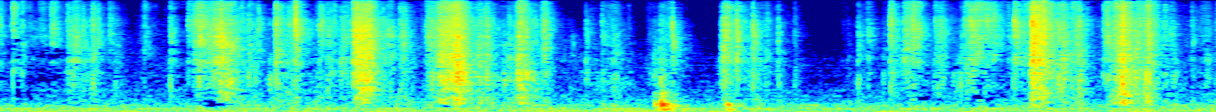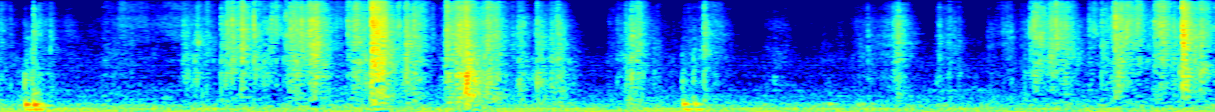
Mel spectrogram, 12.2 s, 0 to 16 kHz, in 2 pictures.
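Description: Foil wrappers of 2019 Phoenix Football card packs being torn open and crinkled by hand, in irregular bursts of crinkling and tearing.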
